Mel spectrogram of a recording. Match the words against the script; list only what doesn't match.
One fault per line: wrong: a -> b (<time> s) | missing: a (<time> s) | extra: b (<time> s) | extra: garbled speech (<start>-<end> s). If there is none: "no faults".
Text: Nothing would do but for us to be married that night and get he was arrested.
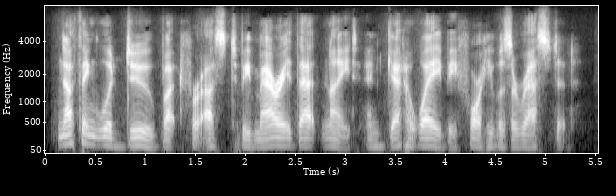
extra: away before (3.6 s)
